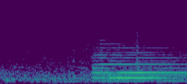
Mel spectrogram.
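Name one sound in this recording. An orchestra begins to play in a large echoing hall.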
